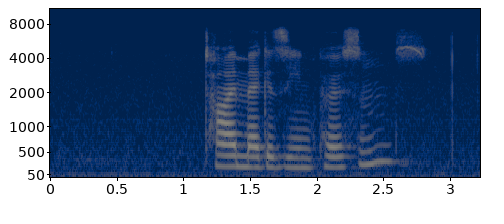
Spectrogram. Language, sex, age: English, female, 20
